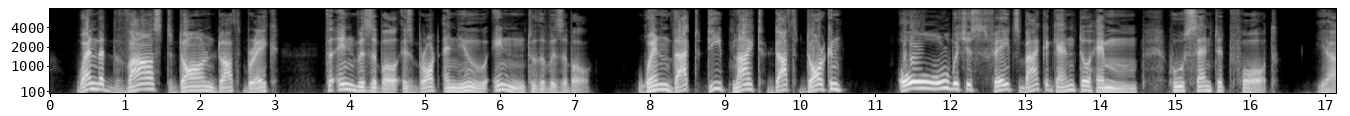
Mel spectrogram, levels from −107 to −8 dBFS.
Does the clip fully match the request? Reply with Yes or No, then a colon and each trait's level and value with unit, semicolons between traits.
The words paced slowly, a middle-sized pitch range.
No: slow, 115 wpm; wide, 7.2 semitones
